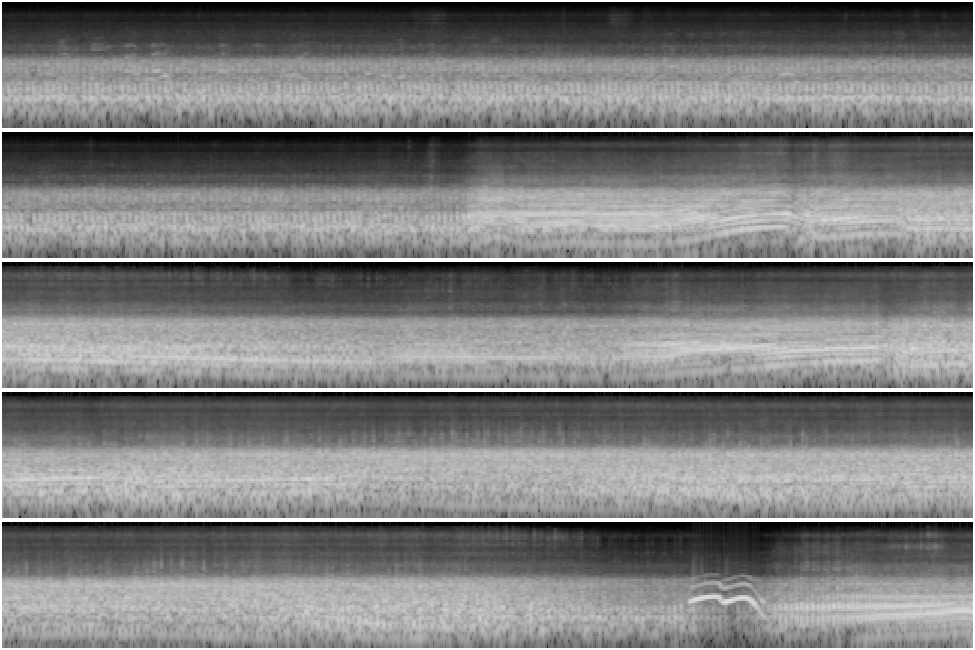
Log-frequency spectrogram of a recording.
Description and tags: motorcycle dirt bike motocross onboard idle start accelerate fast
start, onboard, accelerate, idle, fast, dirt, motorcycle, bike, motocross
